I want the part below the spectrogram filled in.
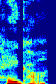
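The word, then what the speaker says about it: Haigha: His name is Hega. He pronounced it so as to rhyme with mayor.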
